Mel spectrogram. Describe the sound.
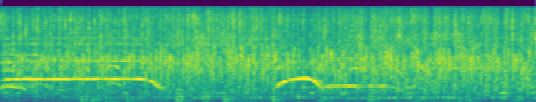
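Audience applause for comedian Al Jackson as he is brought on stage: a loud, steady wash of clapping with some cheering that holds at an even level for the whole stretch.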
